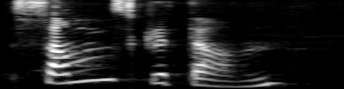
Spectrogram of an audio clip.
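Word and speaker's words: Samskritam (संस्कृतम्): The Samskritam, the Sanskrit alphabet, Samskritam is how you say Sanskrit in Sanskrit, means literally to put together the subtle form.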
